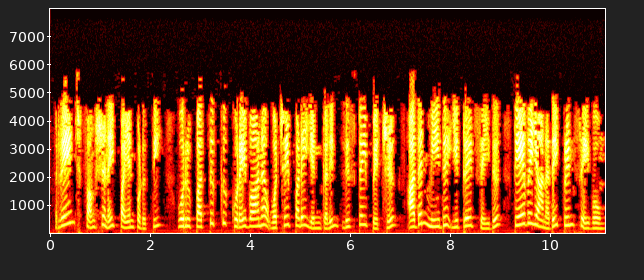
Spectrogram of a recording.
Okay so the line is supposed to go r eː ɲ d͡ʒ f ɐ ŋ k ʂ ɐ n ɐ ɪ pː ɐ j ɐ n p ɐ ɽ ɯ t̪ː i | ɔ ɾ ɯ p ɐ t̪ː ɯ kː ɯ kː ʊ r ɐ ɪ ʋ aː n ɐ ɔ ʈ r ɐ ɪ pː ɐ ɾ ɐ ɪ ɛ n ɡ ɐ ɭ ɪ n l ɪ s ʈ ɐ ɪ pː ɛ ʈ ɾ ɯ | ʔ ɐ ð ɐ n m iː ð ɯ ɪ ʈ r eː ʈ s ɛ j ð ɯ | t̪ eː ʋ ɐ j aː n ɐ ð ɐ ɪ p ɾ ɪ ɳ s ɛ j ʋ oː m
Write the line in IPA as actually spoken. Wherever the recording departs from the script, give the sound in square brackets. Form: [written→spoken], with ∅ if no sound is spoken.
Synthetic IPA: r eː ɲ d͡ʒ f ɐ ŋ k ʂ ɐ n ɐ ɪ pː ɐ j ɐ n p ɐ ɽ ɯ t̪ː i | ɔ ɾ ɯ p ɐ t̪ː ɯ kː ɯ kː ʊ r ɐ ɪ ʋ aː n ɐ ɔ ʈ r ɐ ɪ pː ɐ [ɾ→ɽ] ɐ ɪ ɛ n ɡ ɐ ɭ ɪ n l ɪ s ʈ ɐ ɪ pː ɛ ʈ [ɾ→r] ɯ | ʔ ɐ ð ɐ n m iː ð ɯ ɪ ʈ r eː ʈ s ɛ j ð ɯ | t̪ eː ʋ ɐ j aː n ɐ ð ɐ ɪ p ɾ ɪ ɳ s ɛ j ʋ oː m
